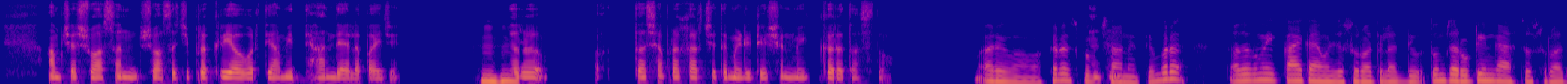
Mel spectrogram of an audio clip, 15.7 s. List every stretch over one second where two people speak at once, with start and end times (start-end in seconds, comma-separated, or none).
none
